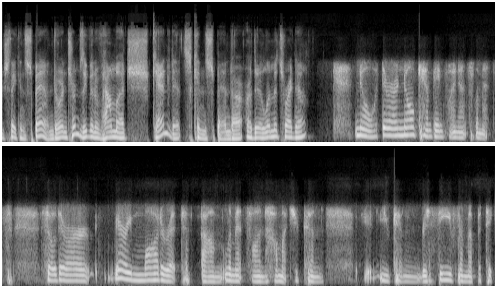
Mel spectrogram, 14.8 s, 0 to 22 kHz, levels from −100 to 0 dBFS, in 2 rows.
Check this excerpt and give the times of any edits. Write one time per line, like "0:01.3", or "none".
none

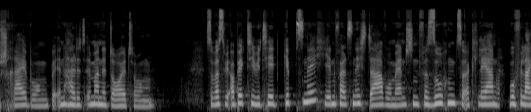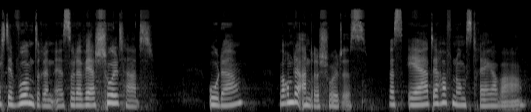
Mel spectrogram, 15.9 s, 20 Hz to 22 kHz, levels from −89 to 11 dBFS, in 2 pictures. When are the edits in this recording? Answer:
0:07.5
0:13.8

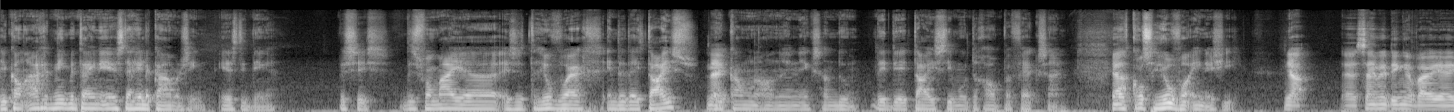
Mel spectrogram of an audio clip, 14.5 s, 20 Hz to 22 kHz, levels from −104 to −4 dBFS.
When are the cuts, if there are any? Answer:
0:03.4
0:07.0
0:11.1

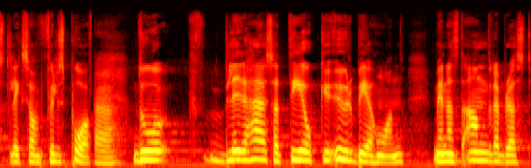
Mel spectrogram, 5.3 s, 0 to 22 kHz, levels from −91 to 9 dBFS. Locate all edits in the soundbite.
0:00.9
0:02.7

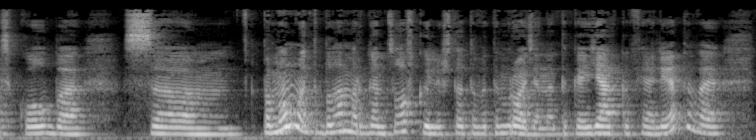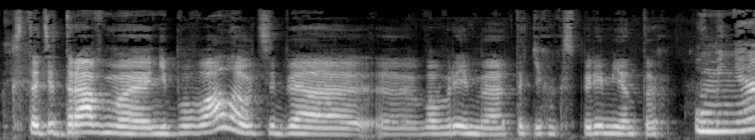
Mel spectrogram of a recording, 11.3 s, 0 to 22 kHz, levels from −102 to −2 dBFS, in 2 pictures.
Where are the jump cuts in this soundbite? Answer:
0:05.6

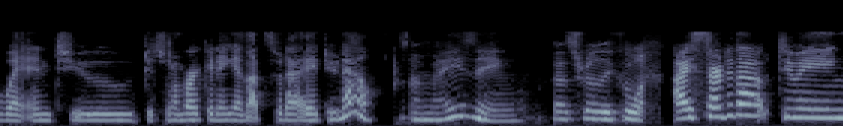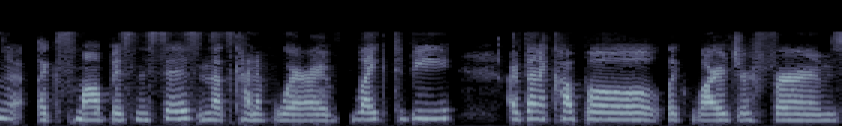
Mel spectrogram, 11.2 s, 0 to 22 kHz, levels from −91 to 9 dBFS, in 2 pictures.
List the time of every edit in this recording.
0:04.3

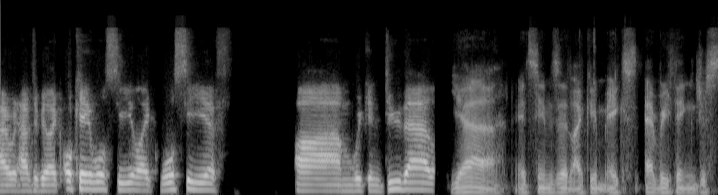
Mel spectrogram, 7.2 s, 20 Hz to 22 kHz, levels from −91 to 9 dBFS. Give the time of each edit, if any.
0:04.3

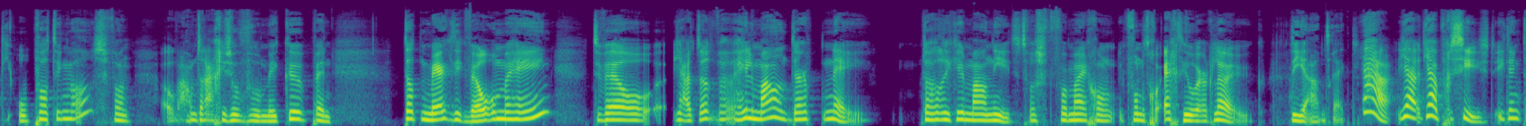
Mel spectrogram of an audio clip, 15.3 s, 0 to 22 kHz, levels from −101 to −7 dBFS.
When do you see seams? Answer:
0:06.6
0:12.9

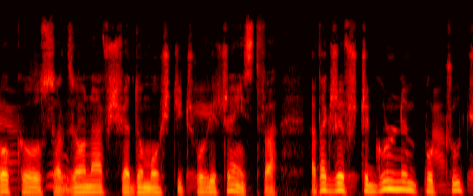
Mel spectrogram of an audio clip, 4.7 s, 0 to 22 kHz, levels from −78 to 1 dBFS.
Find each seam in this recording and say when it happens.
0:03.0

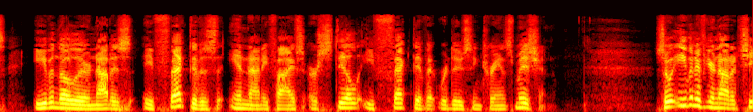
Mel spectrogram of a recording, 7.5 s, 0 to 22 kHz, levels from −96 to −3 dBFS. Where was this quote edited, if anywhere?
none

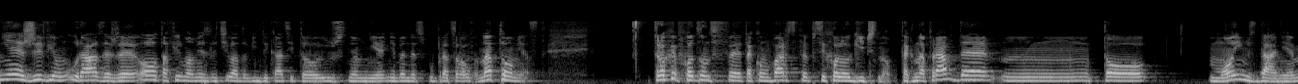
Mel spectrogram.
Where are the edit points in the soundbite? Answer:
0:04.7
0:09.0

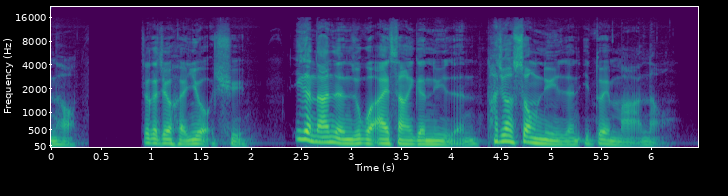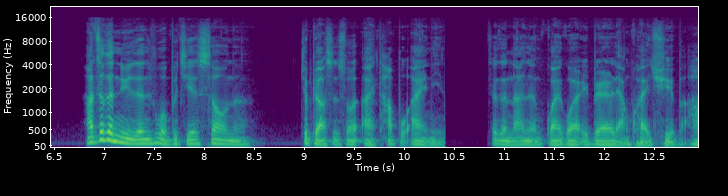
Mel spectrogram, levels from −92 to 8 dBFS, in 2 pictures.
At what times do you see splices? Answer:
0:02.3

